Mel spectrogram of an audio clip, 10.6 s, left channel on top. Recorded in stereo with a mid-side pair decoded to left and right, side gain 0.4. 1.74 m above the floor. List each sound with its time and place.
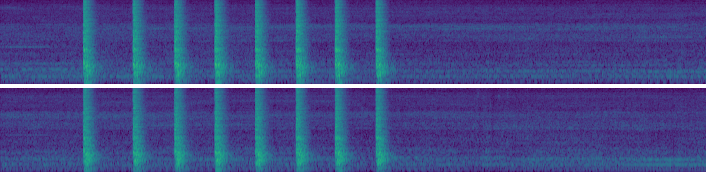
1.2 s a gunshot: 35° left, 0.6 m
